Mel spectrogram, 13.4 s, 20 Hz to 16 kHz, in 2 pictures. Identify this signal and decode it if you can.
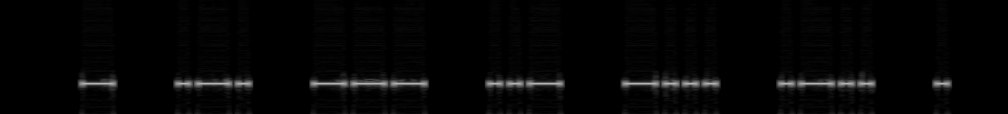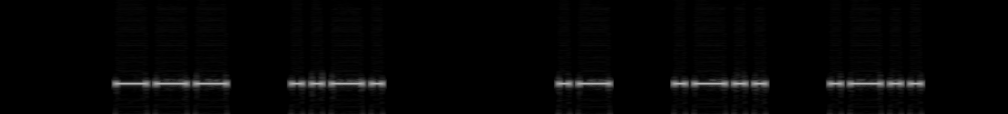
Morse code, heard as a keyed tone, about 18 wpm, spaced as for 12 wpm, 1000 Hz. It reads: TROUBLE OF ALL
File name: qotdfiles / 12wpm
